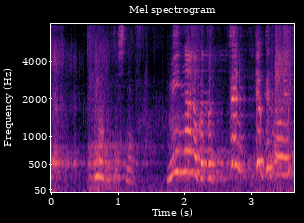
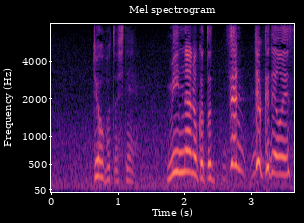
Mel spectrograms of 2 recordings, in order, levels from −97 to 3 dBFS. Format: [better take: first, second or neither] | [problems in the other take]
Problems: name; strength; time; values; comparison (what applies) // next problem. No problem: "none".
second | noise reduction (neural separator model SepFormer DNS4)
